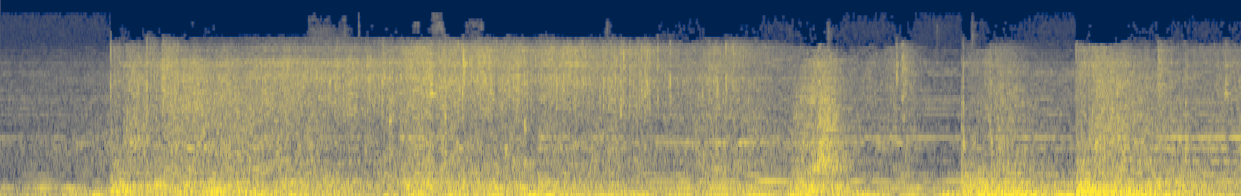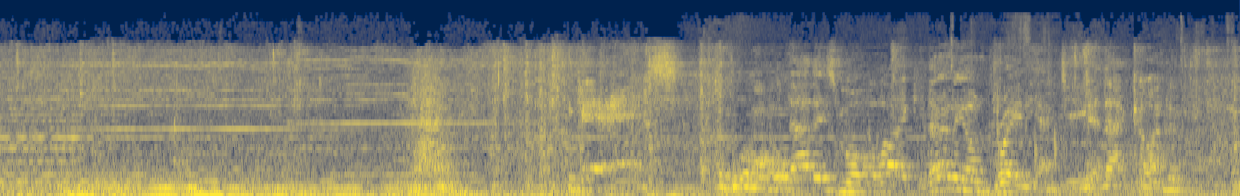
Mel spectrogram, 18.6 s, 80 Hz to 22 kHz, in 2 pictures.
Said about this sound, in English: drop the rubidium in the water. Stand back, everybody. This one's going to be bad. 2 grams of rubidium will only react when our specially designed vial dissolves in the water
